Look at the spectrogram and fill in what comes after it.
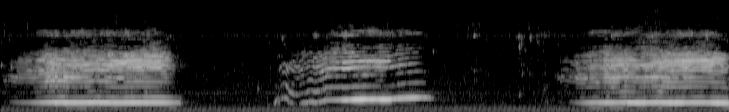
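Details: Humpback whale song: three long, tonal, harmonic moans separated by silent gaps. A steady low moan lasting about three seconds, then a rising, upswept wavering unit, then the steady moan again. No other sounds.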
